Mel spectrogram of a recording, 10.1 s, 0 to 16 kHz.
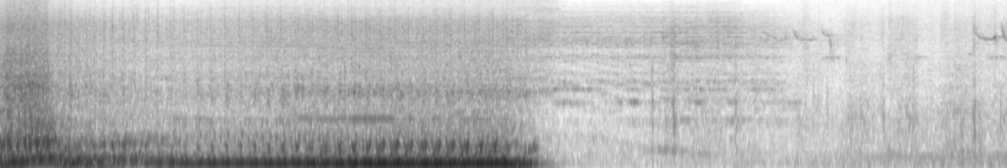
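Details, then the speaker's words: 1956 Studebaker Golden Hawk V8, first start in 50 years after rebuild with one used piston and new valves, fuel pump, carburetor: steady even idle at about 3.5 pulses per second, shuts off cleanly; normal idle, needs only fine tuning. "so there you go folks running good uh just some little fine tuning to do there but carburetor's doing good fuel pump's doing good"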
